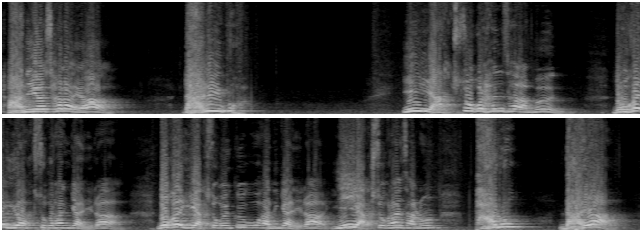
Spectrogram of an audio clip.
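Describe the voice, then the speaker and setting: A woman's voice: a little high, lively intonation, a little slow, pitched above the performer's own voice. A woman preacher voicing God as a firm, reassuring voice that insists in a sermon. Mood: firm reassurance. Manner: emphatic, insistent, encouraging. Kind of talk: sermon with acted quotes.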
